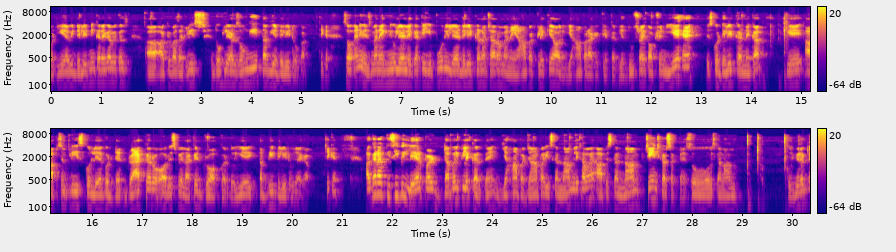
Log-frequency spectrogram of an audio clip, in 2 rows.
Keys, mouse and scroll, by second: 1.8 click, 7.4-10.7 drag, 11.8 click, 14.5 ctrl+z, 15.5-20.6 drag, 23.1-29.3 drag, 29.3-30.3 typing.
